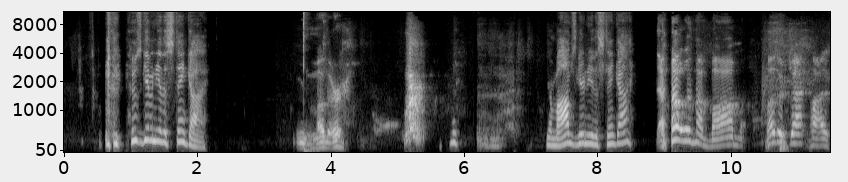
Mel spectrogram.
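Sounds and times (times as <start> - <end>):
speech: 0.7 - 2.2, 3.5 - 4.4, 5.8 - 6.6, 7.2 - 11.4
dog on a couch barking: 5.1 - 5.6.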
